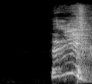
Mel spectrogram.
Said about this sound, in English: I'm going to sneeze.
